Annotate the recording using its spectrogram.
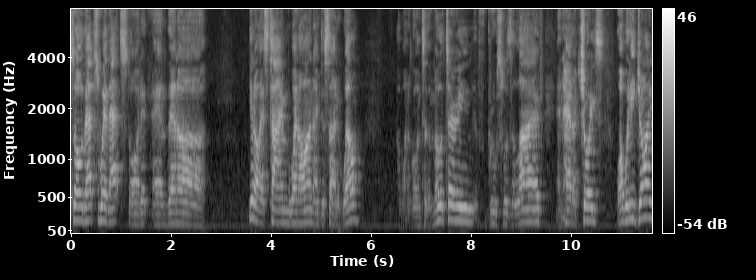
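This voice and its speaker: The speaker has a New York accent and keeps a moderate pace with ordinary pitch variation. Loudness swings widely, and there is audible room echo. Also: man, high pitch for a man. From New York, the Bronx. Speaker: actor and Marine veteran. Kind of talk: casual interview, storytelling. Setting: in person.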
